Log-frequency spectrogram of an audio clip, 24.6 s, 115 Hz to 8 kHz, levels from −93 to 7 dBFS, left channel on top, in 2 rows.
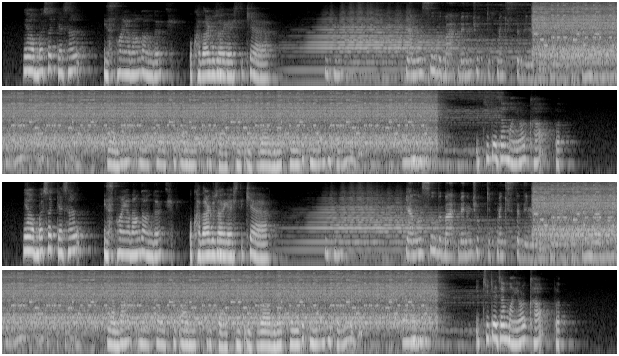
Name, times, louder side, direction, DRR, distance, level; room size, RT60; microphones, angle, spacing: voice 1, 0.4-1.6 2.0-3.4 3.8-4.7 5.0-5.4 14.4-19.5 20.3-20.7 21.8-23.5, right 3 dB, 65° right, 7 dB, 0.6 m, -21 dB
voice 2, 4.3-4.7 6.4-6.8 8.1-13.9 20.5-20.9, right 1 dB, 40° right, 6 dB, 1.1 m, -28 dB
Brass instrument, 5.3-9.4, equal, 20° left, 2.1 m, -33 dB
sound 1, 6.8-22.3, left 4 dB, 80° left, 1.3 m, -42 dB
sound 2, 10.6-21.0, equal, ahead, 0.5 m, -23 dB
15.5 x 13.5 x 4.6 m, 0.85 s
head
